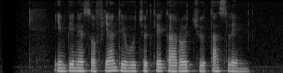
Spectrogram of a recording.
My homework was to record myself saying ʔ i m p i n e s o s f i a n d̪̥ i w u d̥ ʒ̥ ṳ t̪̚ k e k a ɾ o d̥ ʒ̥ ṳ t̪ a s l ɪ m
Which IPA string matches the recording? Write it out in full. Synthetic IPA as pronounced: ʔ i m p i n e s o f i a n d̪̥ i w u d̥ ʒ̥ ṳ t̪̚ k e k a ɾ o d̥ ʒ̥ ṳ t̪ a s l ɪ m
